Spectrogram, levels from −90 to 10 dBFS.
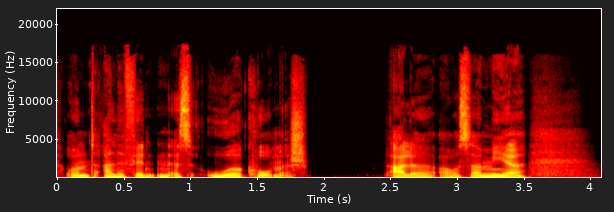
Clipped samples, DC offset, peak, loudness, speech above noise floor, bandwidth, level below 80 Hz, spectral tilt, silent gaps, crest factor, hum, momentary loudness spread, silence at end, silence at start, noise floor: under 0.1%; under 0.1%; -2 dBFS; -20 LUFS; 56 dB; 17.5 kHz; -46 dBFS; -5 dB/octave; none; 20 dB; none; 10 LU; 0.2 s; 0.1 s; -75 dBFS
